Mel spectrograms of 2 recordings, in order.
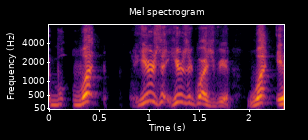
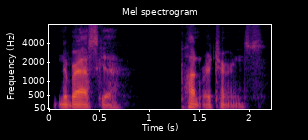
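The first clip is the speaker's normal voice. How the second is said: low, hushed voice, much softer; hushed reveal; 13 semitones lower, 11 dB quieter than usual. Pretend. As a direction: lean in and murmur the secret stat. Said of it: "I am gonna whisper it".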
